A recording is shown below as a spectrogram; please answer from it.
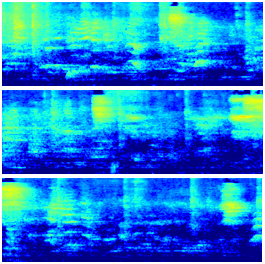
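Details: A flock of budgerigars in a garden chatters nonstop in a busy, scratchy warble, with sharp high chirps and squeaky bursts rising above the flock's constant murmur.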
